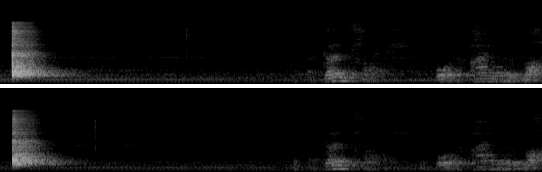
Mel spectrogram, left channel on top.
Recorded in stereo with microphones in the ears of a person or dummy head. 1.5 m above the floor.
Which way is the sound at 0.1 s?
40° left (ahead or behind).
